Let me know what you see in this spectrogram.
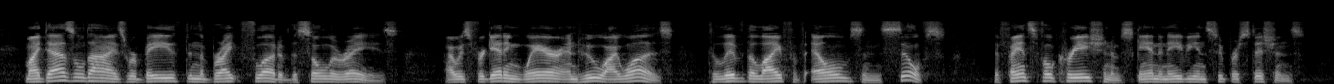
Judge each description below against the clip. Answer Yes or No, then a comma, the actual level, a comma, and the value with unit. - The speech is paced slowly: No, average, 155 wpm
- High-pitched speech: No, low, 130 Hz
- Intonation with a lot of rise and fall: No, average, 3.4 semitones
